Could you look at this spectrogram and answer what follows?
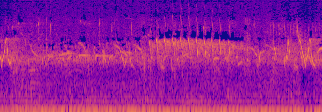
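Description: Many small birds chirping and twittering at once, with a fast run of repeated chirps about three seconds in.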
